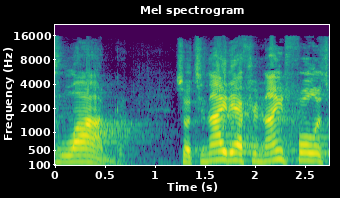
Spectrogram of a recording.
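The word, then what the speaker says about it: ל״ג: In Hebrew, the way we'd express 33 is with the letters Lamed and Gimel. And we pronounce that as Lag.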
